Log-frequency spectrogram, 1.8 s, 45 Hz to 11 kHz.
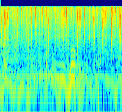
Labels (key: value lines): label: biophony, cascading saw
recorder: SoundTrap 600 or HydroMoth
